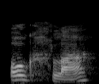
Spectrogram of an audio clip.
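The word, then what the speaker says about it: אָכְלָה: is achala so on only in the first one it's called oakhla because it is a closed syllable alef camezhatuf it's a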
